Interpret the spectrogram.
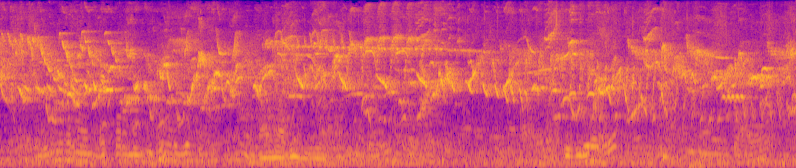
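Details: White-rumped shamas (murai batu) at a singing contest in Cibinong: dense, overlapping bursts of bright whistles and fast chattering phrases from several birds at once, with crowd voices murmuring underneath.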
